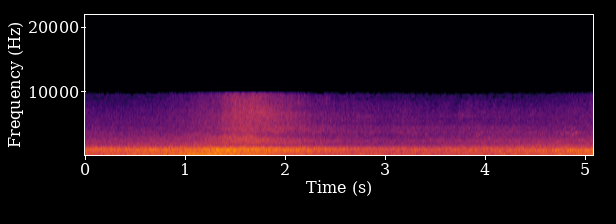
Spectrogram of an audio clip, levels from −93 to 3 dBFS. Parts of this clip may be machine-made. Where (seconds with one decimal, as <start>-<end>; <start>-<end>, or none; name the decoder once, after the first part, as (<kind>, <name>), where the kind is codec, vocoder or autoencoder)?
3.0-4.5 (vocoder, Vocos)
